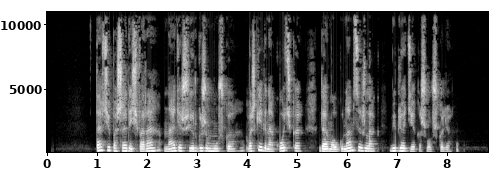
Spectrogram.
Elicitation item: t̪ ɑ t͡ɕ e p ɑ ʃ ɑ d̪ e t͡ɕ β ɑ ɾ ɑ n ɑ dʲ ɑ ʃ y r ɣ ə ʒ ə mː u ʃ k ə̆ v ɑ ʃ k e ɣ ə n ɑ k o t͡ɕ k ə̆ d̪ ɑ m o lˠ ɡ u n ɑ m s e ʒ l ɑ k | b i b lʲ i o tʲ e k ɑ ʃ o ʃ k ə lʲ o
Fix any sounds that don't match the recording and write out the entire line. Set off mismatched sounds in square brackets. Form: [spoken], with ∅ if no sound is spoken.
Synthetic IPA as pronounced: t̪ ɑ t͡ɕ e p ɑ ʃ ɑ d̪ e t͡ɕ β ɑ ɾ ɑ n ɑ dʲ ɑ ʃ y r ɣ ə ʒ ə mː u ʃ k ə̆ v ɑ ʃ k e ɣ ə n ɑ k o t͡ɕ k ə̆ d̪ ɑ m o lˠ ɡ u n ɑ m s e ʒ l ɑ k | b i b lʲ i o tʲ e k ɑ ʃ o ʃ k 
